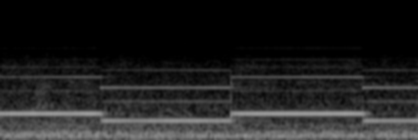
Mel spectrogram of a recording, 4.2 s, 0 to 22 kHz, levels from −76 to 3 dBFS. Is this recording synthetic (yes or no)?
no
